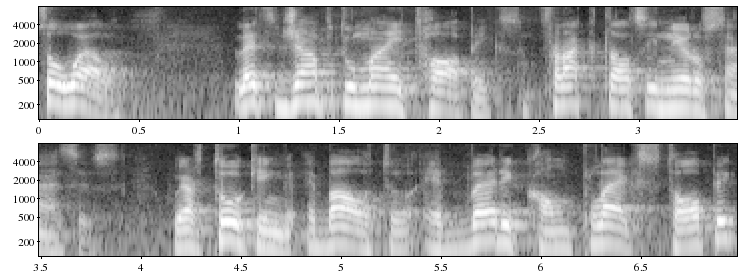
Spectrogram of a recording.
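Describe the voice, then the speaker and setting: Someone with an Italian accent talks at a moderate pace. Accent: Italian accent, noticeable. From Italy. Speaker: neurosurgeon and researcher. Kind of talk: lecture. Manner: hesitant, many fillers.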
